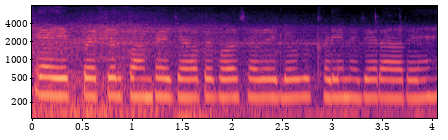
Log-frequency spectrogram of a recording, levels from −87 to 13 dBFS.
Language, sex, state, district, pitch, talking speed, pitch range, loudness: Hindi, female, Jharkhand, Deoghar, 240 Hz, 220 wpm, 240-250 Hz, -15 LUFS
